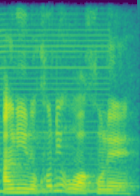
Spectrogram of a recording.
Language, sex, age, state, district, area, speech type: Bodo, male, 45-60, Assam, Kokrajhar, rural, spontaneous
